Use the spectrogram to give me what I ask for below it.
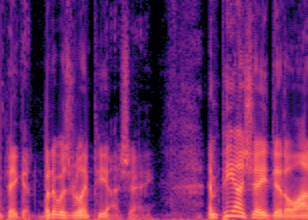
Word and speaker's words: Piaget: And we came across a Frenchman named Piaget. Now, at the University of Nebraska, our French pronunciation was not very good, and so I referred to him as Pigot.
